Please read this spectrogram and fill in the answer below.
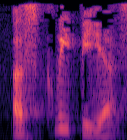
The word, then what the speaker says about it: Asclepius: Asclepius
